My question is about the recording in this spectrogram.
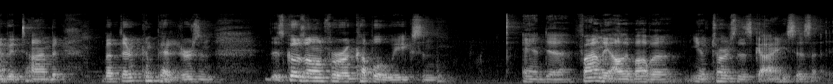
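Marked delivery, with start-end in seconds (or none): none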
